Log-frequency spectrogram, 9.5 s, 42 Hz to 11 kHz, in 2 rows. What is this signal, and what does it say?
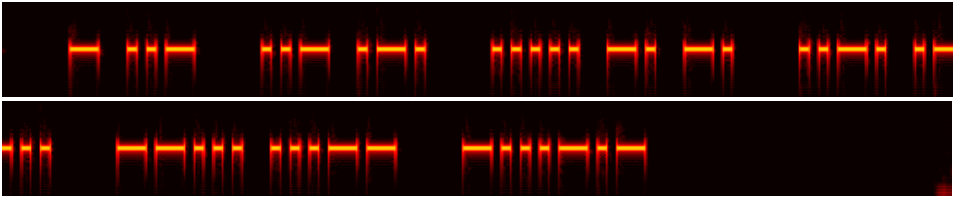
Morse code, heard as a keyed tone, about 24 wpm, 700 Hz. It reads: TU UR 5NN FL 73 <BK>
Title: Speed-Racing Common QSO Phrases - 25wpm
